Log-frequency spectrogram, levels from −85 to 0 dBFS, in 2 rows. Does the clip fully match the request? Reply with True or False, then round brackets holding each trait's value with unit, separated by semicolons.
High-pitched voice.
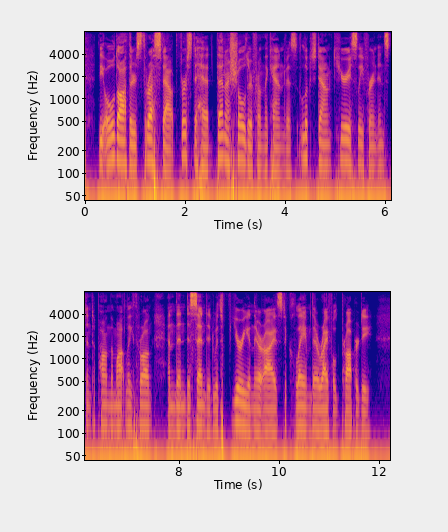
False (115 Hz)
